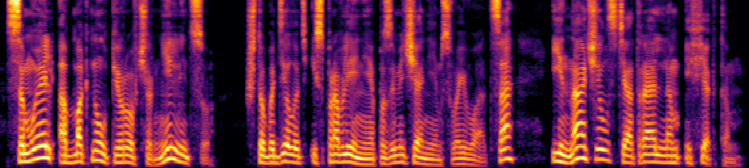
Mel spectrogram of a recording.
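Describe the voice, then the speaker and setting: A man narrating a classic novel in a measured storytelling manner. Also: mid-range voice, sing-song, no room sound, clean studio sound. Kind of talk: audiobook reading of a classic novel.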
